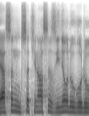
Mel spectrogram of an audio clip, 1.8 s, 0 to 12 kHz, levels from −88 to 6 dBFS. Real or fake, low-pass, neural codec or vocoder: fake; 10.8 kHz; codec, 24 kHz, 0.9 kbps, WavTokenizer, large speech release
